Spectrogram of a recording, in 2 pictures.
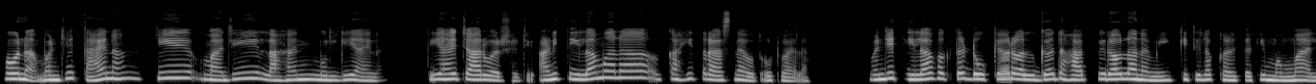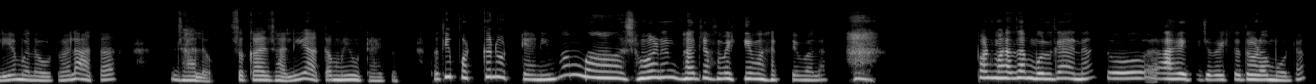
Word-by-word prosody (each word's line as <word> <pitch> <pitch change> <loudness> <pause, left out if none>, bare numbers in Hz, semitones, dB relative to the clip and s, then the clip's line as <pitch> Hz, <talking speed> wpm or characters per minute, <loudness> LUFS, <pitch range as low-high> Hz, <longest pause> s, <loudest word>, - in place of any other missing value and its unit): हो 255 0 +5
ना, 235 -8 +4
म्हणजे 210 +7 +3
काय 200 +5 +1
ना 265 -1 +2 0.3
की 295 +2 0 0.2
माझी 245 +6 -1
लहान 200 +2 0
मुलगी 205 0 +1
आहे 180 -4 -2
ना, 170 -1 -7 0.5
ती 235 - -1
आहे 245 +1 +3
4 220 -2 +3
वर्षाची 175 -5 -4
आणि 210 +4 +3
तिला 240 0 +2
मला 310 +1 0 0.4
काही 240 0 -2
त्रास 205 -6 -2
नाही 215 -3 +1
होत 170 0 -5
उठवायला. 175 -3 -6 0.6
म्हणजे 240 +5 +3
तिला 230 +2 +3
फक्त 265 -1 -3
डोक्यावर 245 +2 +1
अलगद 230 +2 +1
हात 215 -1 +2
फिरवला 245 0 +3
ना 220 -3 +5
मी 185 +1 0
की 235 - -2
तिला 220 0 0
कळतं 195 -2 -2
की 225 - -3
मम्मा 195 -2 +3
आलीये 185 +3 -1
मला 195 -3 -1
उठवायला. 190 +6 -4
आता 215 -1 -4 0.7
झालं, 190 -6 -1 0.3
सकाळ 205 0 -1
झाली, 195 +3 -2
आता 205 -5 -3
मी 210 0 +3
उठायच, 180 -5 -2 0.5
तर 245 - -4
ती 355 - +4
पटकन 315 +3 -1
उठते 295 -7 -4
आणि 220 0 +2
"मम्मा" 400 - 0 0.3
असं 250 +1 0
म्हणून 315 +1 +3
माझ्या 265 +2 +2
मिठी 265 0 +1
मारते 220 -3 0
मला. 205 0 -4 1.6
पण 310 -1 +3
माझा 295 +1 +5
मुलगा 265 -2 +2
आहे 280 - -2
ना 245 +1 +2 0.2
तो 275 - -3 0.5
आहे 255 -1 +4
तिच्यापेक्षा 215 0 -4
थोडा 220 -2 +4
मोठा 190 +4 -3
225 Hz, 155 wpm, -22 LUFS, 200-255 Hz, 1.6 s, हो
